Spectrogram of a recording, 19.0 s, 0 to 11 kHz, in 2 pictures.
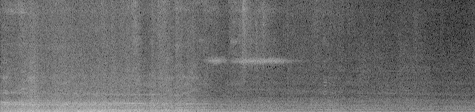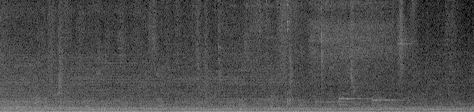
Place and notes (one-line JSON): {"title": "City of Brussels, Belgium - Metro between De'Brouckere and Gare Centrale", "date": "2013-06-19 14:15:00", "description": "The Metro recorded with EDIROL R-09.", "latitude": "50.85", "longitude": "4.36", "altitude": "34", "timezone": "Europe/Brussels"}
